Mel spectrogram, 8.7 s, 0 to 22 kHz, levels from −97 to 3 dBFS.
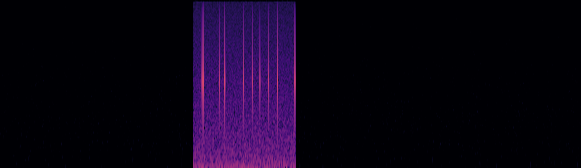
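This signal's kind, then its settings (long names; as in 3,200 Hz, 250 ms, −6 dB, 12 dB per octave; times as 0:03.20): rain-like ticks over hiss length 1.53 s, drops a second 6.6, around 3,500 Hz, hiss −13 dB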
